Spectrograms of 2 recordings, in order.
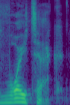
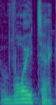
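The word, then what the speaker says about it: Wojtek: So in the story Prohus, the protagonist's name is Voytech. Wo J K. Voytech is how you say his name. It's a Slavic name.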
